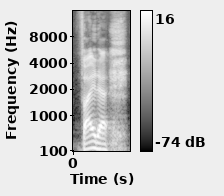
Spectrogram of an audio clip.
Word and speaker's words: Vaida: Vaida. It is not pronounced phonetically. It is a Hungarian name that my father-in-law decided would just be easier to pronounce if he changed the J to an I.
